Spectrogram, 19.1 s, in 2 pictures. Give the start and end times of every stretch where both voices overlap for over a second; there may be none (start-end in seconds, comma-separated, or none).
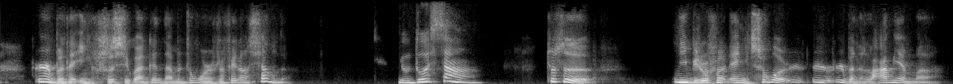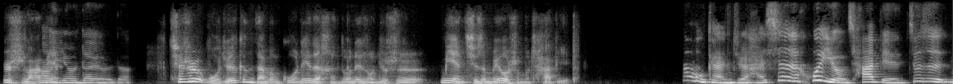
none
